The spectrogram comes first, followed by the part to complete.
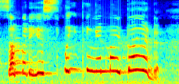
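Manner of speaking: put-on very high squeaky baby voice. Narrator reading the Goldilocks story, voicing Little Bear in a squeaky baby voice. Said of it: "squeaky baby voice".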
